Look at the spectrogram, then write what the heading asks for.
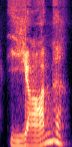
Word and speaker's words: Jan: And please forgive me if I refer to it as YAN, sounding as if it were spelled with a Y.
